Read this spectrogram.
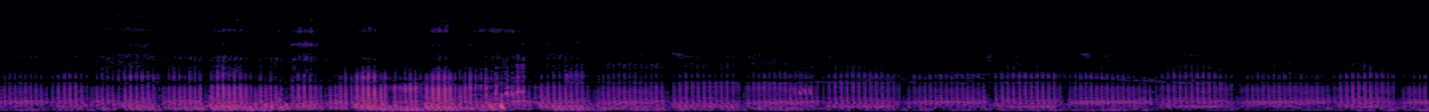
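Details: Domestic cat purring softly and deeply at close range, a steady low rumbling throb pulsing in quick even beats over nine seconds, with no other clear sounds in a quiet setting.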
